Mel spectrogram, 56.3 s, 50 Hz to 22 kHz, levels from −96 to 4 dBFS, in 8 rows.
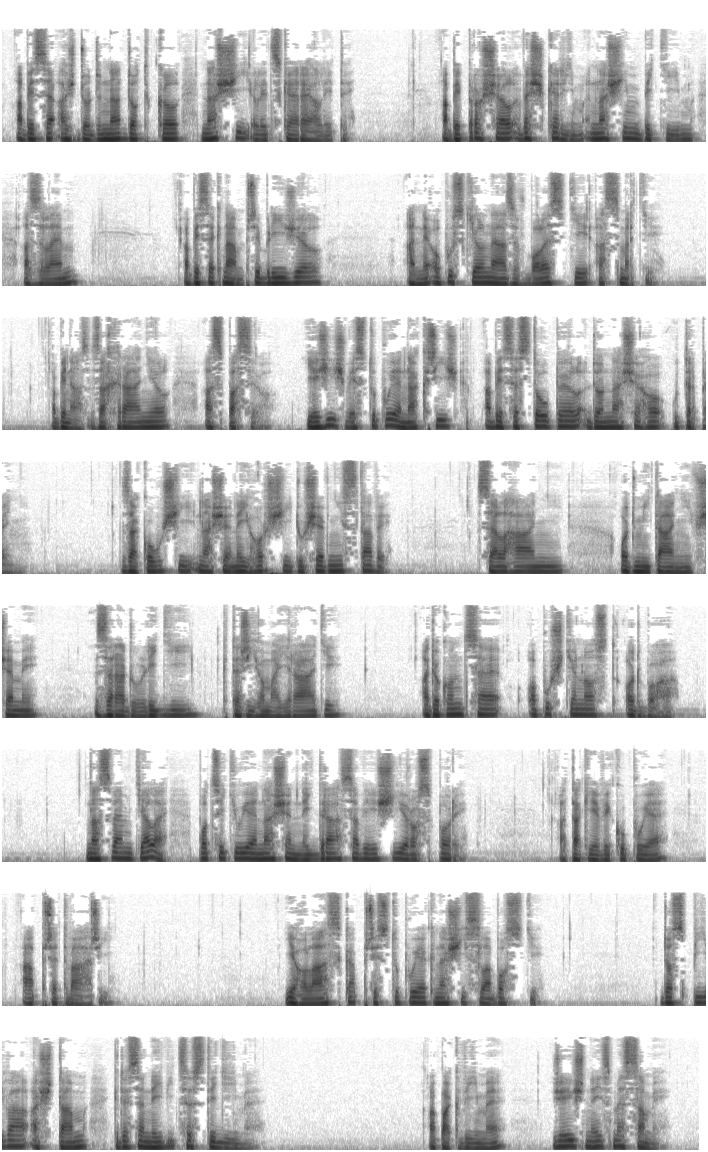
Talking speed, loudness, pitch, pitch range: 100 wpm, -22 LUFS, 110 Hz, 105-115 Hz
